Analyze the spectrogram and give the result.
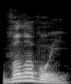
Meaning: gross (total before any deductions)
- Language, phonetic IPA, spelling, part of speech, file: Russian, [vəɫɐˈvoj], валовой, adjective, Ru-валовой.ogg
